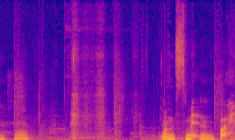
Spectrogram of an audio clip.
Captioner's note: laughs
